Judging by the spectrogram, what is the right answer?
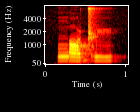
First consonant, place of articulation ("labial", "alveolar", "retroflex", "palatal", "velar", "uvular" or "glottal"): velar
